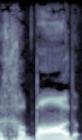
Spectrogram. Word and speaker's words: Chabad: where you can go is the Chabad website.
